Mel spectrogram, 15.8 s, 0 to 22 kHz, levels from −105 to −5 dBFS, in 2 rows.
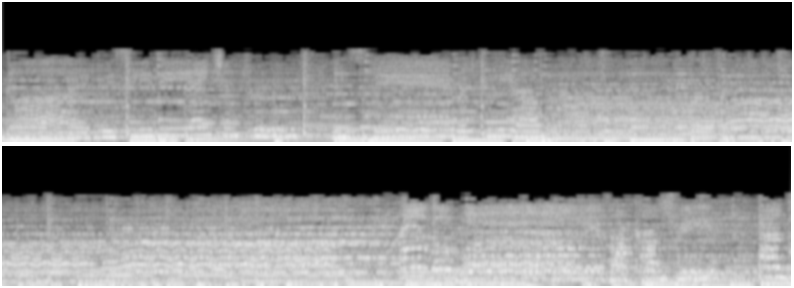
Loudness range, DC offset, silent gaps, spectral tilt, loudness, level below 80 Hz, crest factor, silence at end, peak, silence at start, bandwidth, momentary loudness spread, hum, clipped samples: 3 LU; under 0.1%; none; -8.5 dB/octave; -15 LUFS; -22 dBFS; 14 dB; 0 s; 0 dBFS; 0 s; 5.4 kHz; 5 LU; none; under 0.1%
